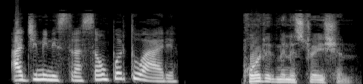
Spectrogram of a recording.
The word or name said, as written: Administração portuária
